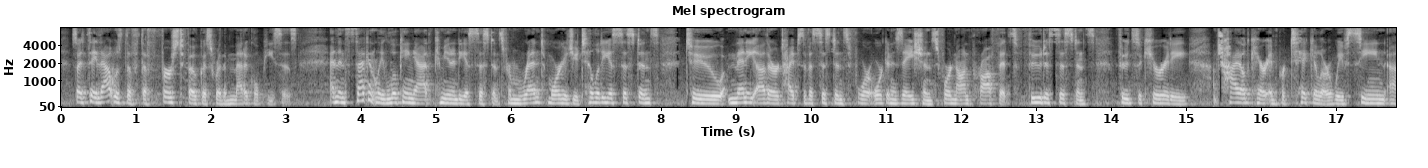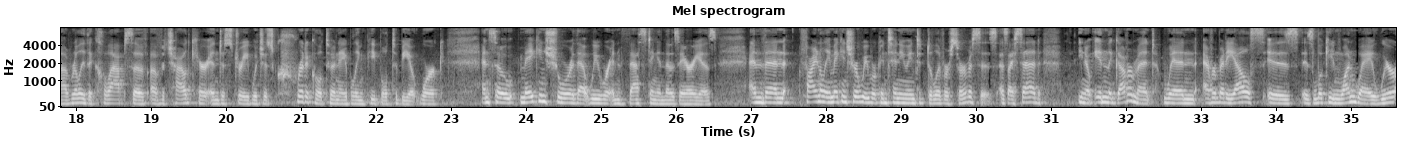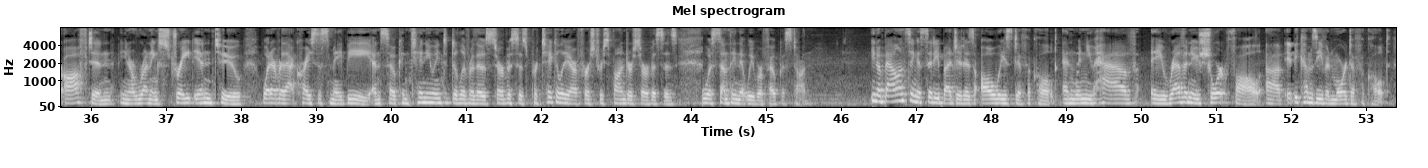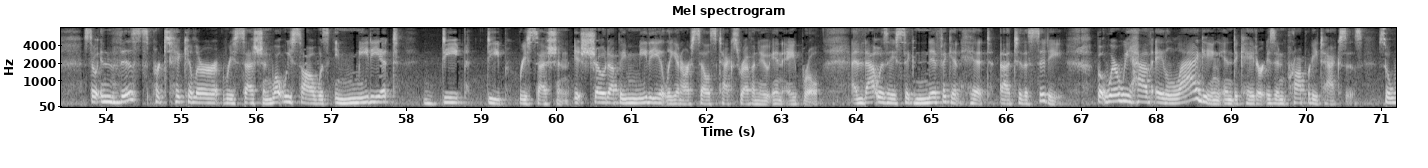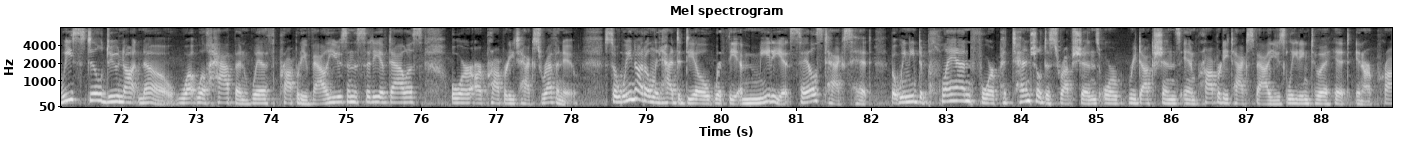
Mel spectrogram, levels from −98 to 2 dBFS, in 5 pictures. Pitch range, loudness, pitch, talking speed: 145-180 Hz, -14 LUFS, 155 Hz, 170 wpm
